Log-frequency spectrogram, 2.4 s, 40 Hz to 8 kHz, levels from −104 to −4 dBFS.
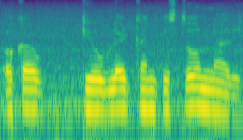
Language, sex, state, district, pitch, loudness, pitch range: Telugu, male, Telangana, Mahabubabad, 135 Hz, -13 LUFS, 130-145 Hz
